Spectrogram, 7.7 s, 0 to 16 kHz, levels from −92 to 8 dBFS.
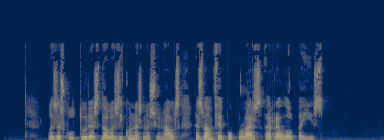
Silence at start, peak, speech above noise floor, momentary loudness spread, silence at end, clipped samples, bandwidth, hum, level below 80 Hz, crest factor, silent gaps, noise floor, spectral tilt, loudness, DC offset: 0.95 s; -10 dBFS; 45 dB; 7 LU; 1.25 s; under 0.1%; 11.5 kHz; none; -80 dBFS; 20 dB; none; -72 dBFS; -4 dB/octave; -28 LUFS; under 0.1%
